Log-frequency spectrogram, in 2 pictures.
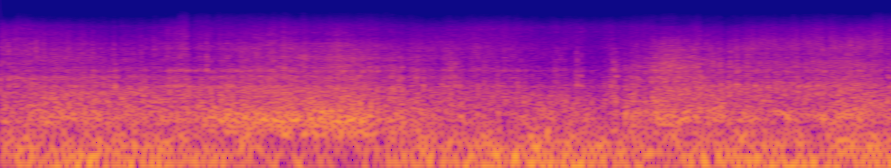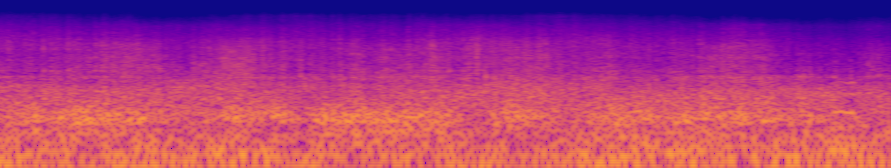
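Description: Snowboard sliding and carving down groomed snow, the board scraping continuously, with wind rumbling on the microphone.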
